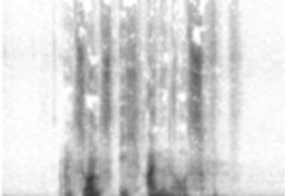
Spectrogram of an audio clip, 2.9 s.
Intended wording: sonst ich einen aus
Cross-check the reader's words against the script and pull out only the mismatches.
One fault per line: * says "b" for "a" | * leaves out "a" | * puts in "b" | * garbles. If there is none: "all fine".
all fine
